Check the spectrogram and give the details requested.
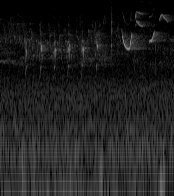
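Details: In a forest on a spring-like morning, a song thrush repeats a short sharp note about five times at even pace, then ends with a louder, higher whistled flourish over faint background hiss.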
